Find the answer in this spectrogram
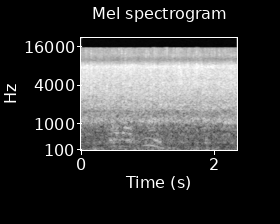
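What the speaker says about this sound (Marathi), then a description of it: "आणि थोडं त्याच्यामध्ये तूप." Onions frying in ghee for a chicken dum biryani, giving a steady, close hiss of sizzling that fills the pan with no letup, some faint low clatter beneath it.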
